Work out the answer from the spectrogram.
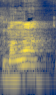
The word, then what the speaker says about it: mga: you mention just now it's actually pronounced as mga in tagalog or mga ah mangga pala ang tamang bigkasindi Hindi.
